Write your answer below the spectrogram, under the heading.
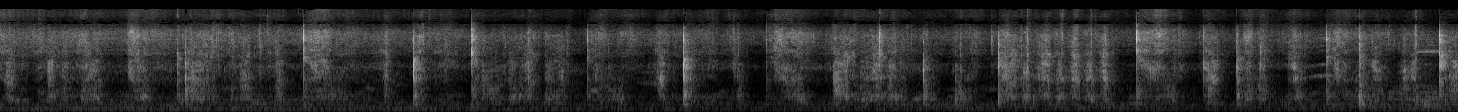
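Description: A wooden spatula stirring and scraping an egg, onion and tomato scramble around a non-stick kadai, knocking against the pan at irregular moments, with a light sizzle of frying underneath.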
